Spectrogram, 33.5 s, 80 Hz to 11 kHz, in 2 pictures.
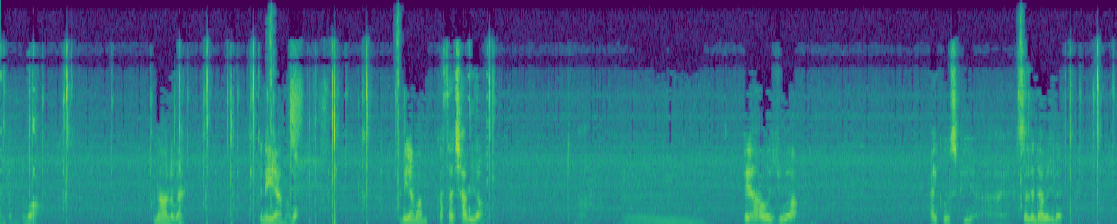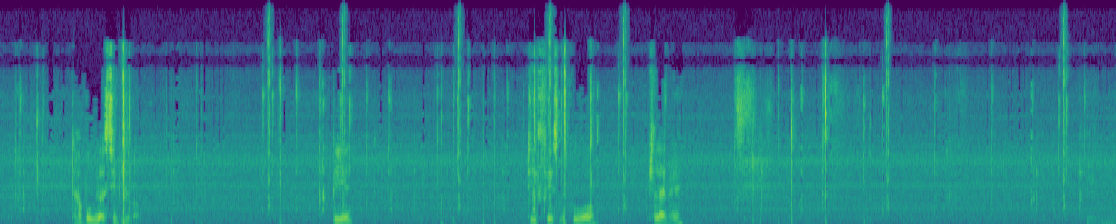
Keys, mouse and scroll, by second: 0.6 middle click, 3.6 middle click, 4.6 KP_1, 7.1 shift+a, 16.1 middle click, 17.3 KP_3, 18.5 Tab, 19.1 r, 21.1 middle click, 24.2 middle click, 25.5 x, 27.9 KP_1, 29.6 b, 32.6 right click.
